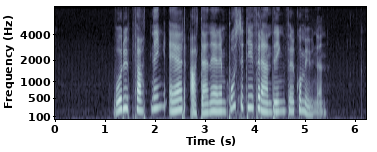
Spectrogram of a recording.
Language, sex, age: Swedish, female, 53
